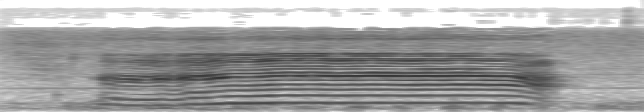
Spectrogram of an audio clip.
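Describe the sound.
A woman imitates a cow with one long, low, steady moo lasting about two seconds, rising slightly at the start and ending abruptly, against a quiet background.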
